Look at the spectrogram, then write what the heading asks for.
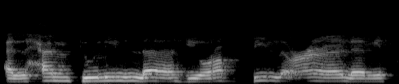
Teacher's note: Oh, pakai ha, bukan pakai kaf, bukan al-kamdu, atau bukan alhamdu, tetapi alhamdulillahi rabbil ra. Oh, karena ra berharokat fathah, maka saya harus tebalkan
